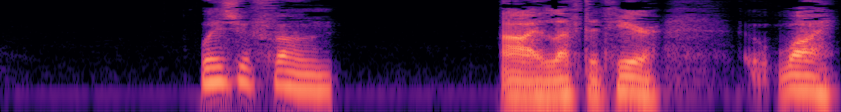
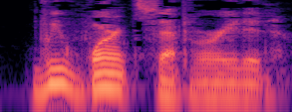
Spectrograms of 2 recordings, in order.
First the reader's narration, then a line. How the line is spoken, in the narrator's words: I said irritably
